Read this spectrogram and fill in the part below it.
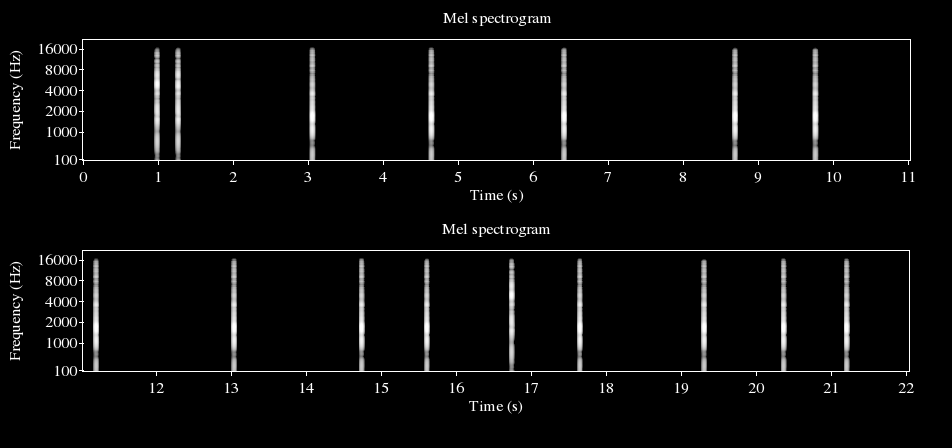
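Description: Short menu clicks sound one at a time, every second or two.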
